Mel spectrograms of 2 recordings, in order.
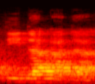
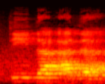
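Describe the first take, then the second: First: "Tidak ada." with the d made the Indonesian way. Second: The Arabic d in "Tidak ada.". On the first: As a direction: say "Tidak ada." with the local tongue-tip d. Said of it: "Tapi kalau kita enggak". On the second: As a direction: say "Tidak ada." with the d set further back. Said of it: "mereka mengatakan". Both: Shown as a demonstration.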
